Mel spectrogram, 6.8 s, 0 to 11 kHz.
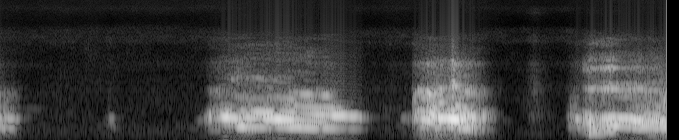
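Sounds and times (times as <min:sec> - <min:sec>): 
low pitched pixelated growl: 0:02.1 - 0:05.0, 0:05.7 - 0:06.7.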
